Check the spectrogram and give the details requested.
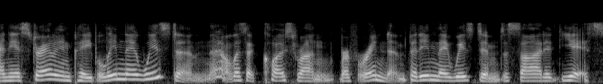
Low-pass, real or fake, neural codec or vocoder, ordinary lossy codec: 7.2 kHz; fake; codec, 16 kHz, 4.8 kbps, FACodec; Opus, 32 kbps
